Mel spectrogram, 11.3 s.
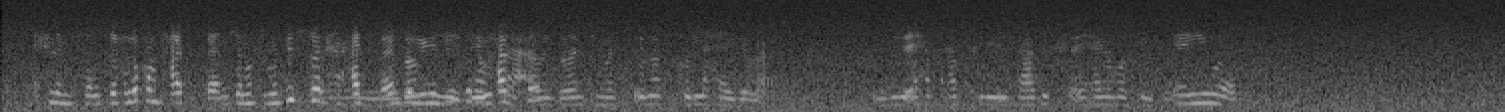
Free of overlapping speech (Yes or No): No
